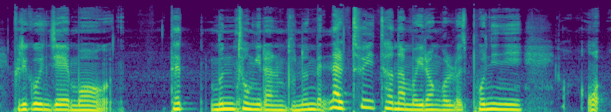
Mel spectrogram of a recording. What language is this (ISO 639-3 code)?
kor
